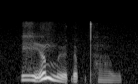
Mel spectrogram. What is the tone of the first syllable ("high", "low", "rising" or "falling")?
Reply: rising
